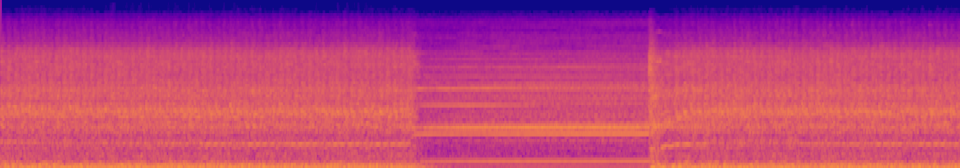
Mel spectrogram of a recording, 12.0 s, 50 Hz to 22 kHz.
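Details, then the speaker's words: 1200hp Taurus race engine, open header, with a damaged crank trigger. The starter grinds it over at a steady beat of about four a second and it never catches. No-start, so it needs a new crank sensor. "Looks like we're not getting a fire out of the blue turd tonight. But I promise you on the next one, we will hear this thing run. I just need a new crank sensor."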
